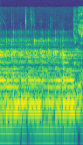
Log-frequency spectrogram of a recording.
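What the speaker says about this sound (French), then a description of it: "La reverb, c'est un effet qui donne l'impression que la guitare est dans un endroit qui résonne" Electric guitar tremolo picking on Dick Dale's Misirlou, a rapid, steady stream of sustained notes drenched in reverb and slight distortion, played alone without voices.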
